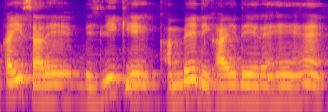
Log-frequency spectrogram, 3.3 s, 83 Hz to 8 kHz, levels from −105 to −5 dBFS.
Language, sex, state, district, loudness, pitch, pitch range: Hindi, male, Uttar Pradesh, Lucknow, -22 LUFS, 130 Hz, 125-135 Hz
